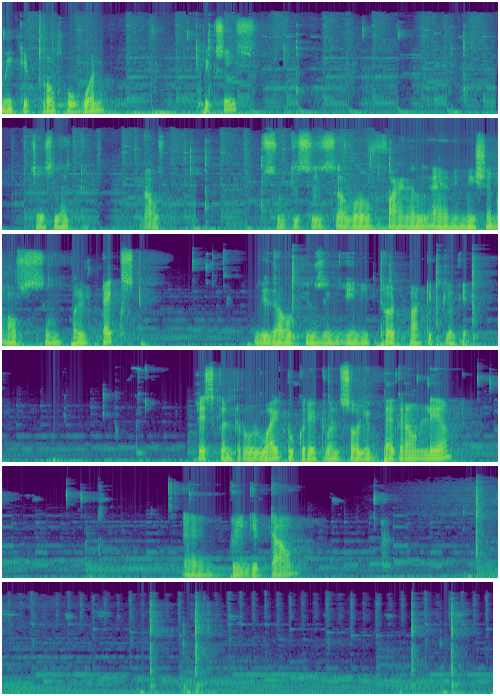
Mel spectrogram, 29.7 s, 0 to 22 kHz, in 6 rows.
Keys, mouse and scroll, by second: 0.4 Return, 1.5 click, 1.9 space, 3.6 click, 4.5 space, 8.4 click, 8.7 space, 11.8 click, 12.3 n, 12.6 space, 15.3 u, 15.9 u, 17.5 ctrl+y, 19.0 click, 20.6 Return, 22.0-24.4 drag, 24.4 space, 28.7 space.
